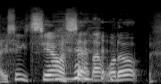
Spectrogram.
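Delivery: high, loud and delighted; crowing over his own setup; gleeful. Real, not acted. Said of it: "pleased with his setup".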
